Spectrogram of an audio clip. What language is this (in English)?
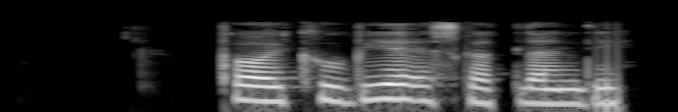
Persian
